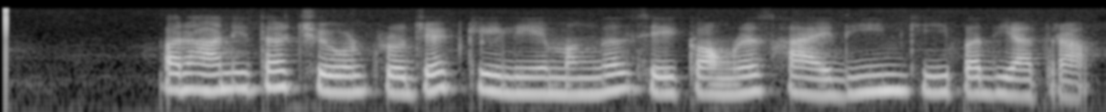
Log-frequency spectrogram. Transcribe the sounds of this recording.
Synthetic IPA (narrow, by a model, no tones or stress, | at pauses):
pɐɾɦaːnit̪ət͡ʃoːlpɾoːd͡ʒek̚ʈkeliemɐ̃ŋɡəlsekɔ̃ːŋɡɾeːsxaːɪd̪iːnkipɐd̪jaːt̪ɾa̰ː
